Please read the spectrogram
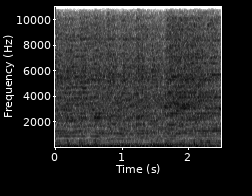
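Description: Live krautrock music played loud through a PA, with a heavy, pulsing bass under layered sustained tones.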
